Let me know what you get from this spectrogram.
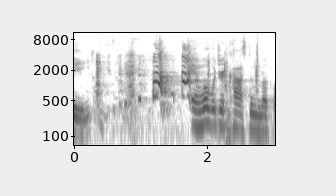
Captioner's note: laughs; audience laughs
